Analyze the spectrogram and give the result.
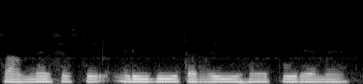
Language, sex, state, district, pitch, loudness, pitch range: Hindi, male, Uttar Pradesh, Lucknow, 125 Hz, -15 LUFS, 120-130 Hz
